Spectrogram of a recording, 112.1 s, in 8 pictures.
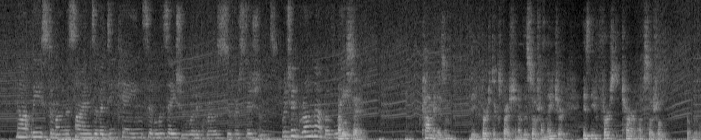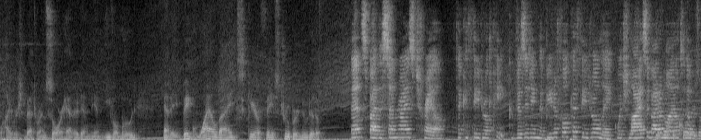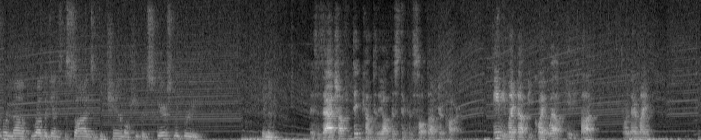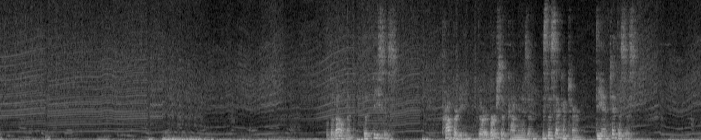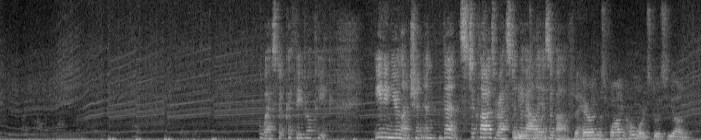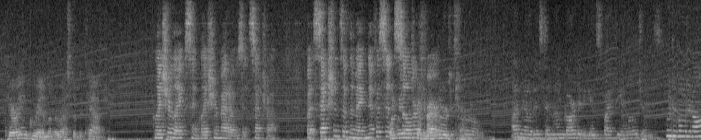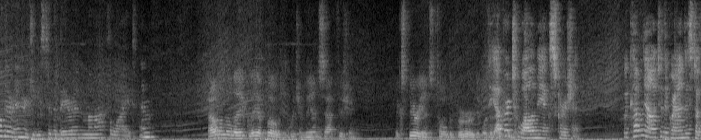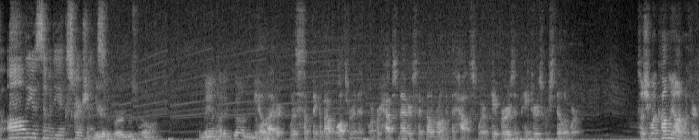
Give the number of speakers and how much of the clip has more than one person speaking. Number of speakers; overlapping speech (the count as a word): seven, about 6%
